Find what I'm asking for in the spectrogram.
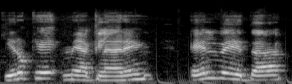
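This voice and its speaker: A man's voice: high voice, takes it slowly, faint music behind. A young man with a Venezuelan accent hosting a casual podcast, telling a long anecdote and acting out the voices of people in it. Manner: animated, mimics voices in anecdotes. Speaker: podcast host. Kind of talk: casual storytelling chat.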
